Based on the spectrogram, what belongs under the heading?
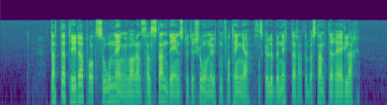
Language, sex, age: Norwegian, male, 20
